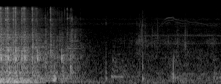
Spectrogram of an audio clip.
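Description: A sewing machine stitches a saree blouse sleeve in a quick close whir that starts loud, then slows and fades into sparse clicks.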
